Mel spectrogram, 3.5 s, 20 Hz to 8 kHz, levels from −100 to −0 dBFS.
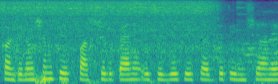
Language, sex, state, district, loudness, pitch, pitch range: Marathi, female, Maharashtra, Gondia, -17 LUFS, 195 Hz, 190-205 Hz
